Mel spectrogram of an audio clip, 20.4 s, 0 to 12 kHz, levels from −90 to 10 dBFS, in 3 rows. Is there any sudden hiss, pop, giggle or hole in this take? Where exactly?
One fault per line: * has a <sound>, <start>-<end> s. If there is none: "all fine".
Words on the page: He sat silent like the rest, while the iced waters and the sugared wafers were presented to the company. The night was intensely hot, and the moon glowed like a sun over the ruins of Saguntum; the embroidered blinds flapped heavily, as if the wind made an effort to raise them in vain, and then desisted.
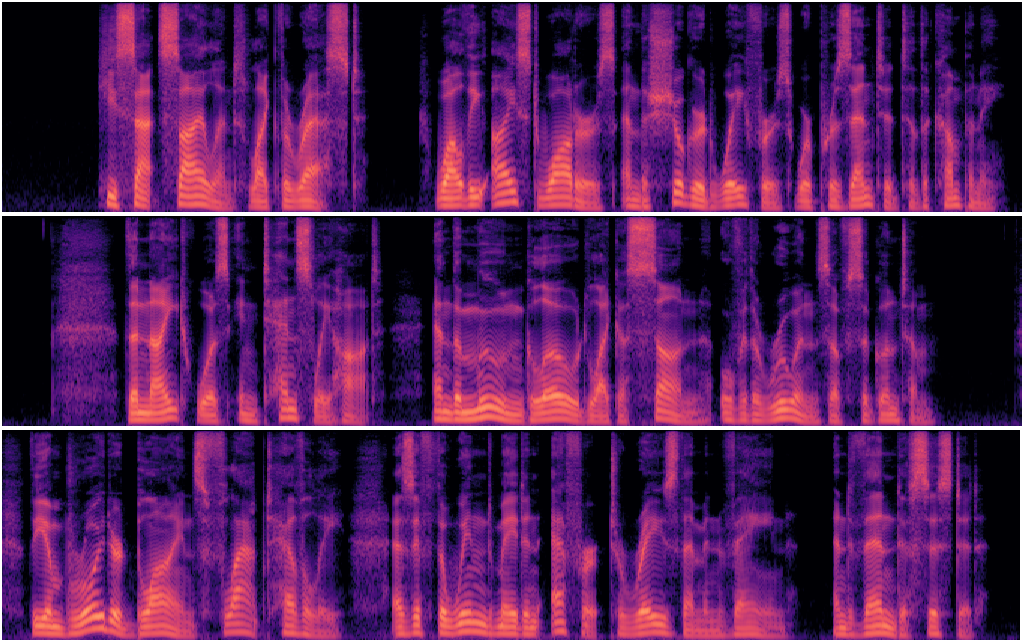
all fine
